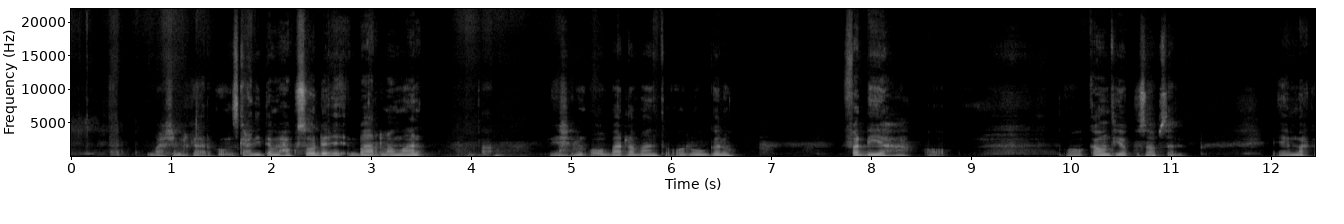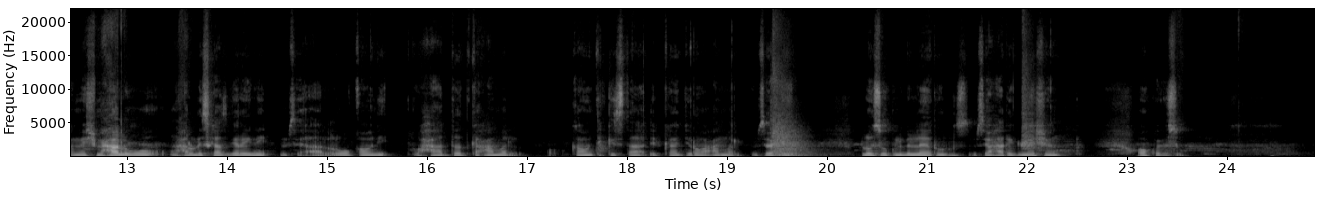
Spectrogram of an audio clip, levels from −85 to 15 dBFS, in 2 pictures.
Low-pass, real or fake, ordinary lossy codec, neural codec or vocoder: none; fake; none; vocoder, 44.1 kHz, 128 mel bands, Pupu-Vocoder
